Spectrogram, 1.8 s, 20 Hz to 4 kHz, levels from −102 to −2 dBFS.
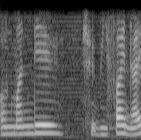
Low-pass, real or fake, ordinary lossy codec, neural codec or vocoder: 3.6 kHz; real; none; none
